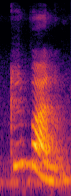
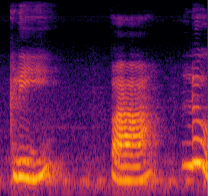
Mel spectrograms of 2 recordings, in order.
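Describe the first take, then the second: First: Said in the usual way. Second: कृपालु drawn out slowly, piece by piece; slowed to syllables. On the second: Shown as a demonstration. Teacher breaking a word into syllables for children, slowly. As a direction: spell कृपालु aloud slowly. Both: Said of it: "कैसे पढ़ेंगे?".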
